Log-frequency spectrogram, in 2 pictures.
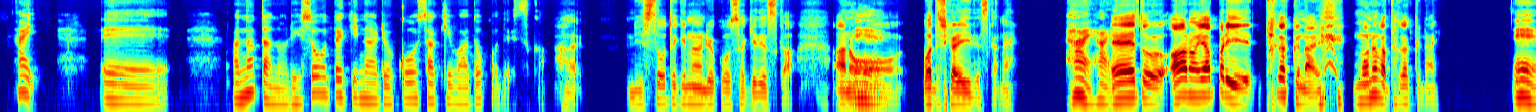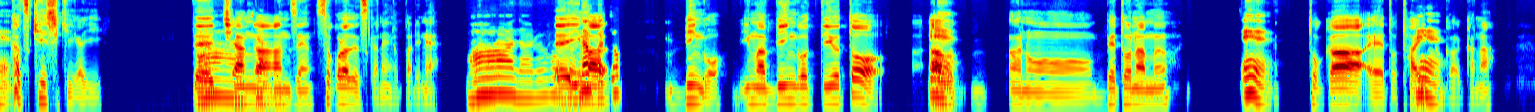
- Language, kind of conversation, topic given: Japanese, unstructured, あなたの理想の旅行先はどこですか？
- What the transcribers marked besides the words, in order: tapping; chuckle; other background noise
